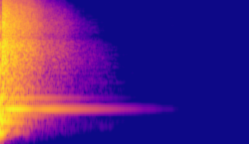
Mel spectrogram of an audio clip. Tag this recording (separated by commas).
Music, Musical instrument, Snare drum, Drum, Percussion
